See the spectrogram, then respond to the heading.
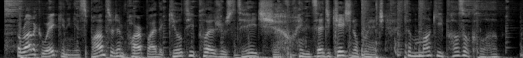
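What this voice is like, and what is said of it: Put-on sexy voice. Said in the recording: “Does my sexy voice make you laugh?”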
